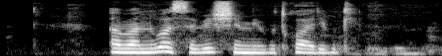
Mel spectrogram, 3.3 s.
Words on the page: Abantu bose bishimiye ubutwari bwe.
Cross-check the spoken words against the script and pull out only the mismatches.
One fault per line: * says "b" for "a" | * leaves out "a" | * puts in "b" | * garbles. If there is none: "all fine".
all fine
